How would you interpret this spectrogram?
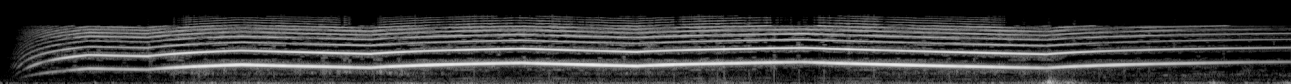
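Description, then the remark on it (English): A loud fire engine siren wails steadily on its own, its pitch gliding gently up and down for several seconds before tapering off slightly at the end. “So I just want us to put a fire thingy there. You can click it.”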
